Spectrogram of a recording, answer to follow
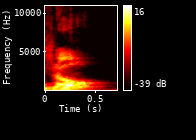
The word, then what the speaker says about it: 柔: The tongue goes up. The teeth is apart.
